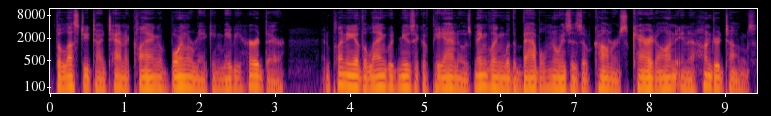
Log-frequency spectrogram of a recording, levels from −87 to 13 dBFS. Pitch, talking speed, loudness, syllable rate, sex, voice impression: 85 Hz, 205 wpm, -20 LUFS, 5.7 syllables/s, male, very masculine, very adult-like, very middle-aged, very thick, slightly relaxed, slightly powerful, dark, soft, clear, muffled, fluent, very cool, very intellectual, refreshing, sincere, calm, very mature, friendly, reassuring, unique, very elegant, wild, sweet, kind, modest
